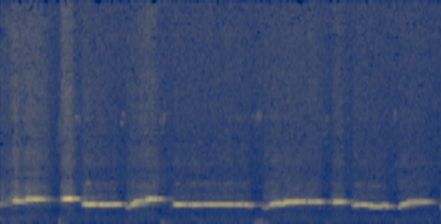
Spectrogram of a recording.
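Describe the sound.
A whistled melody from a radio program's intro theme, with clear, fairly loud sustained notes that glide and step between pitches in a flowing tune, heard alone.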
